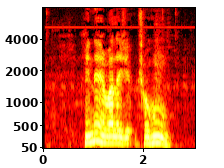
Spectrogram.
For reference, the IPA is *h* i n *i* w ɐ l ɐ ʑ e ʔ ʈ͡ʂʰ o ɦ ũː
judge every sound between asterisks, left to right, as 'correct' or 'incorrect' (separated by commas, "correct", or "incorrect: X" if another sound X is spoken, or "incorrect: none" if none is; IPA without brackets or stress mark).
correct, incorrect: e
